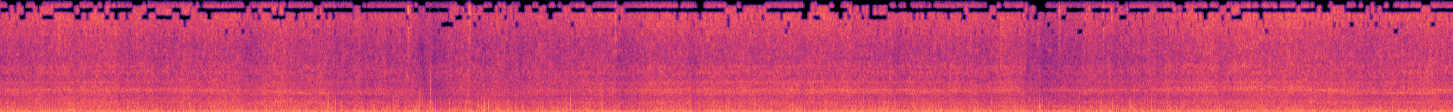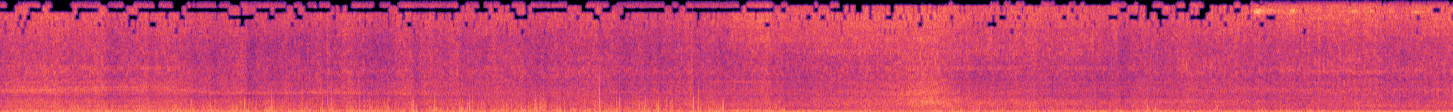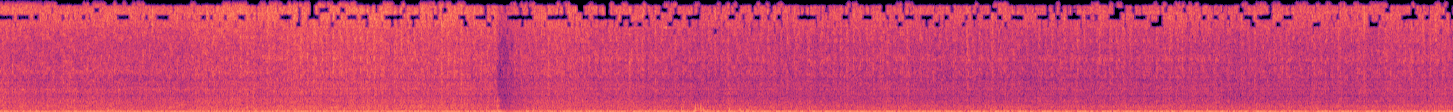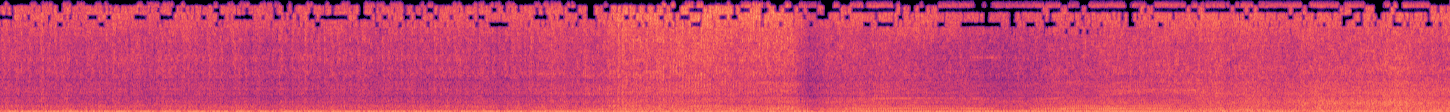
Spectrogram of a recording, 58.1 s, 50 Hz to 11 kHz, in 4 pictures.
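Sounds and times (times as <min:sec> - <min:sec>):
motor scooter engine idling: 0:26.4 - 0:50.8.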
